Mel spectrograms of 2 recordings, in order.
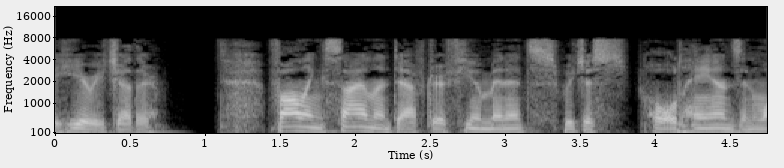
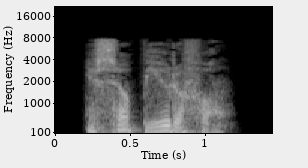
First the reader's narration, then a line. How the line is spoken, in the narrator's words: I tell her softly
